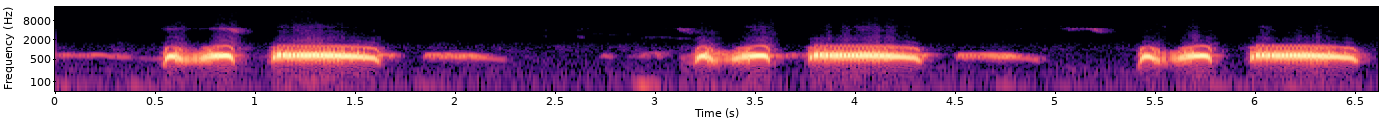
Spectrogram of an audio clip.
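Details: Decoy spotted dove calling wild doves with the 'thúc gù' series in 'hạp bổi' voice. Three phrases about two seconds apart, each a bouncy two-part note, then a drawn-out husky coo and a faint trailing murmur. Clean background.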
